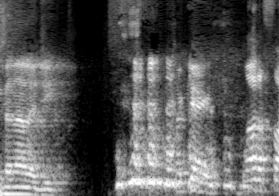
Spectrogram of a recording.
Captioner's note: laughing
